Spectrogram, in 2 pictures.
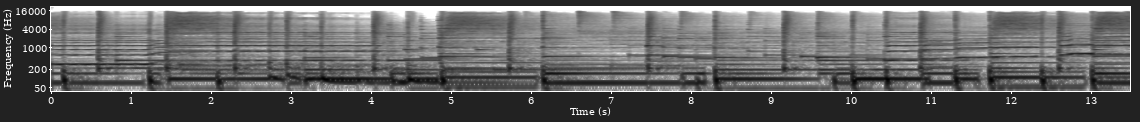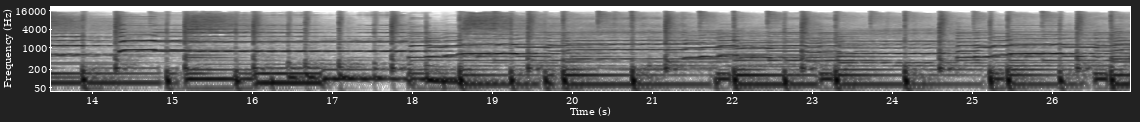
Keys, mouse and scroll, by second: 14.0 shift+click, 17.5 ctrl+z.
